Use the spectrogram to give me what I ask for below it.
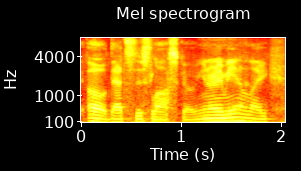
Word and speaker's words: Losko: Losko.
